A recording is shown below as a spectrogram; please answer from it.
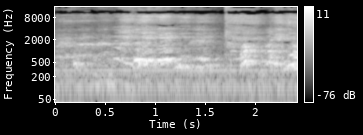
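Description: A woman and a girl laughing and chuckling.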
